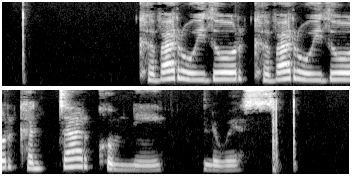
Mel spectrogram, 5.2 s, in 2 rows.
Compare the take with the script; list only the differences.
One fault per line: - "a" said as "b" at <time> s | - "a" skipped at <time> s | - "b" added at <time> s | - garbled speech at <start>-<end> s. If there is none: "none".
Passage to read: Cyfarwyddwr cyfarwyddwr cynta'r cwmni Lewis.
none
